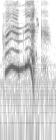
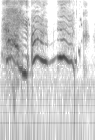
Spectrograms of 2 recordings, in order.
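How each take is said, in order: First: It is said at a normal, quieter volume. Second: It is said loudly, almost shouted.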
